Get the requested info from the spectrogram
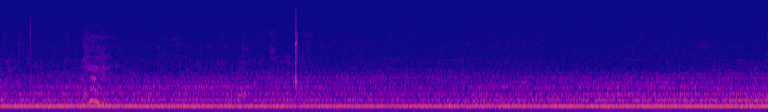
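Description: A steady mechanical hum held on one pitch, with a single sharp click about two seconds in.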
